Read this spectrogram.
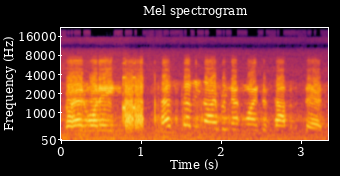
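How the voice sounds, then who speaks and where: A man's voice: high voice, fast talker. A man speaking in clipped, procedural fire department radio traffic over a two-way radio. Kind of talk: terse emergency radio dispatch traffic. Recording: very noisy fireground radio scanner audio.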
